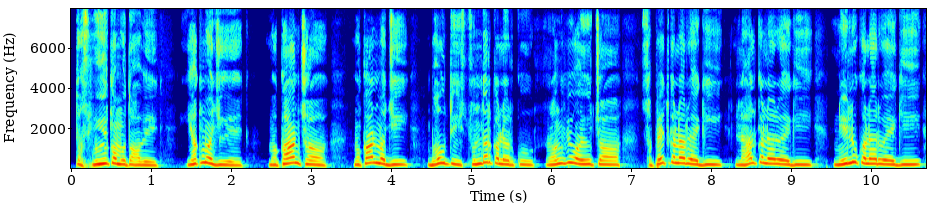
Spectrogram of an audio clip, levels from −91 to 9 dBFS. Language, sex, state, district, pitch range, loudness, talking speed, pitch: Kumaoni, male, Uttarakhand, Tehri Garhwal, 185-240 Hz, -13 LUFS, 175 wpm, 200 Hz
